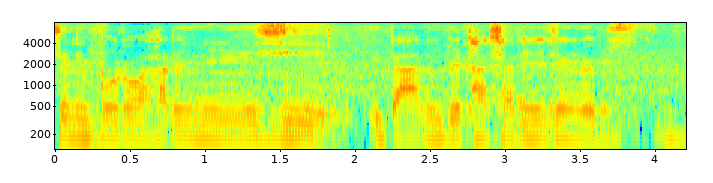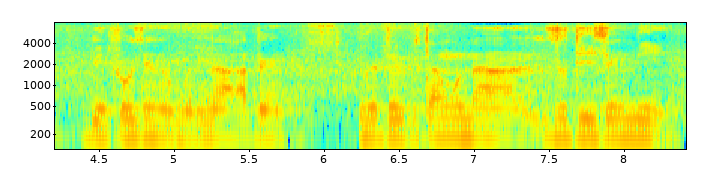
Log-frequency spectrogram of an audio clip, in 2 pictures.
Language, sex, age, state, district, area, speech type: Bodo, male, 30-45, Assam, Chirang, rural, spontaneous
